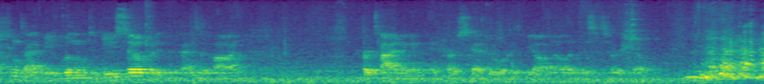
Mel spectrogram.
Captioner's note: laughs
